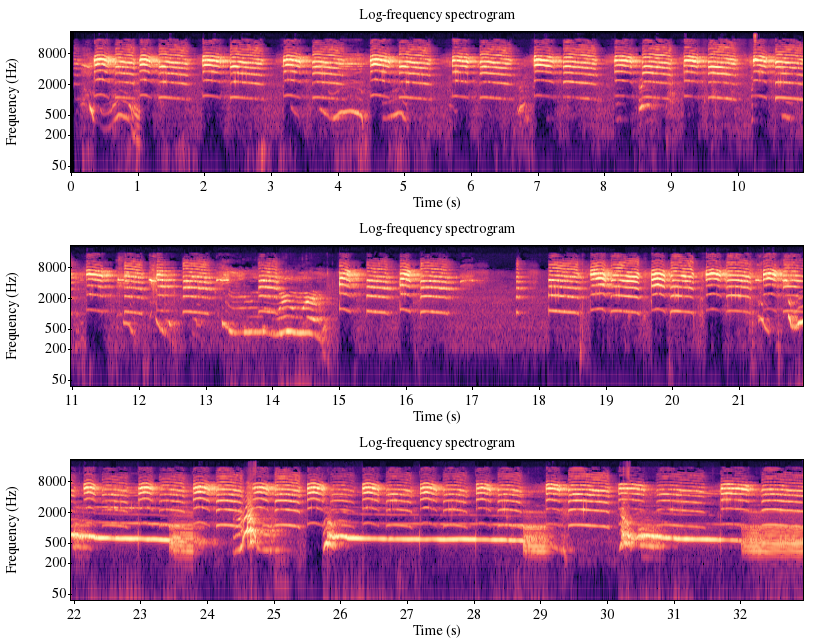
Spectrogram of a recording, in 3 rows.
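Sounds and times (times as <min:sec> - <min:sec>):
dog howling: 0:00.2 - 0:01.0, 0:21.6 - 0:29.5, 0:30.2 - 0:32.9.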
